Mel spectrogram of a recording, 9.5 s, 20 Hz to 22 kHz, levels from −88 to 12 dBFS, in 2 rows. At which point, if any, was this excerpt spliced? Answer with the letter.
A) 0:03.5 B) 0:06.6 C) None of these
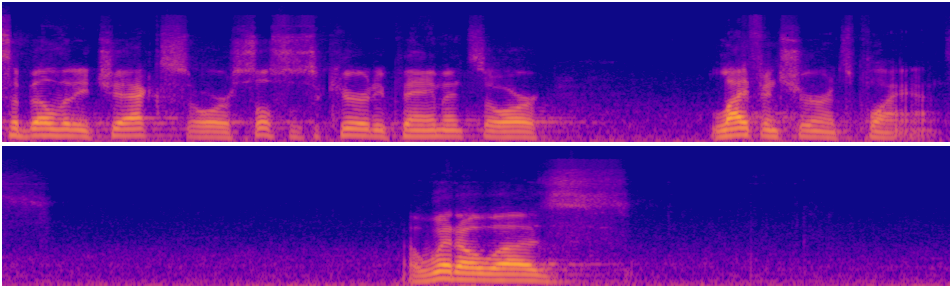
C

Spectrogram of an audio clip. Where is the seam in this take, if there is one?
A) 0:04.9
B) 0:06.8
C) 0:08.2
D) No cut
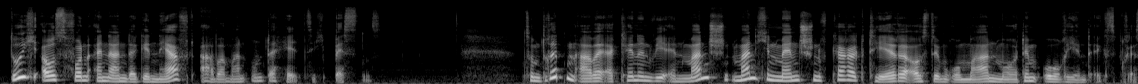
C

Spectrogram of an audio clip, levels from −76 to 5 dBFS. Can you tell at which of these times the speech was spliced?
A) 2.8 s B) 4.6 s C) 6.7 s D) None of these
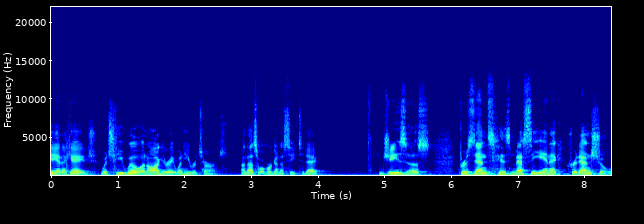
D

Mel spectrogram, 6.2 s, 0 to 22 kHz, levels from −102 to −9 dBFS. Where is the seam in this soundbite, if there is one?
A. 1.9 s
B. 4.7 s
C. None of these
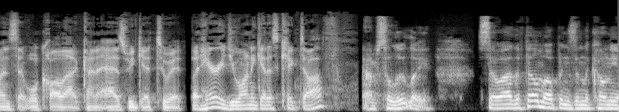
C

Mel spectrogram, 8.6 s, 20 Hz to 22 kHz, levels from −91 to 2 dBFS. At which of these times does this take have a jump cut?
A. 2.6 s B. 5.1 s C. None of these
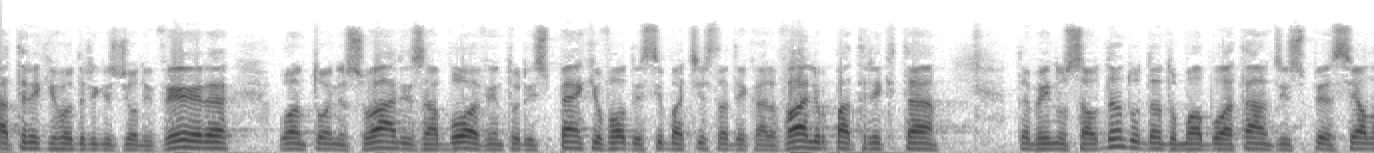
C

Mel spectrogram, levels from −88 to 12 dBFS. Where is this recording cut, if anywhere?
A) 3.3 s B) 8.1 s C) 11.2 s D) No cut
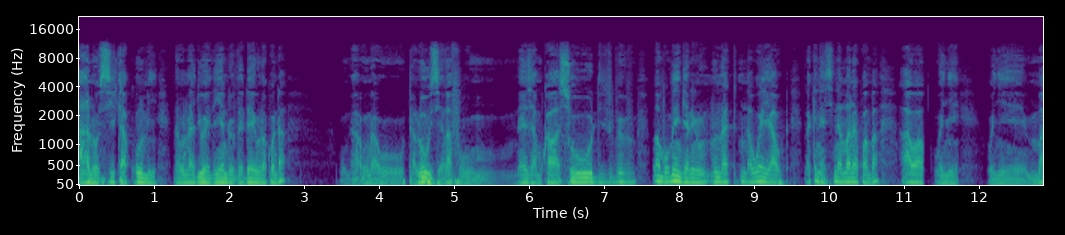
C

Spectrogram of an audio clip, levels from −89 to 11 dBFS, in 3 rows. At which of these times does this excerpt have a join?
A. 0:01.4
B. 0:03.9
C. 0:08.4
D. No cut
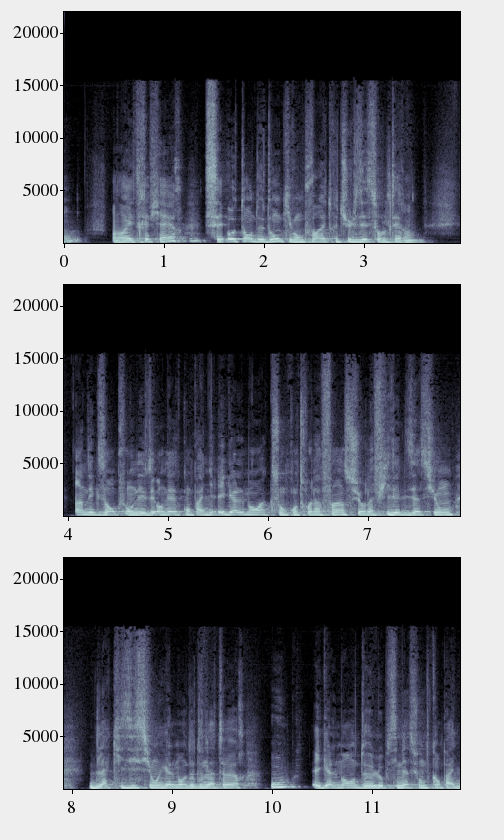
D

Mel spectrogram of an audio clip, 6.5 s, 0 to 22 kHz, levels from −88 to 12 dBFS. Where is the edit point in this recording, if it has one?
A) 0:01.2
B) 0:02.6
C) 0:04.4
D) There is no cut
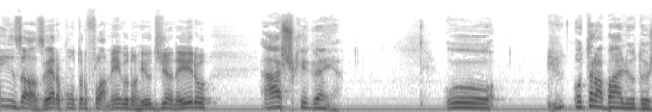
B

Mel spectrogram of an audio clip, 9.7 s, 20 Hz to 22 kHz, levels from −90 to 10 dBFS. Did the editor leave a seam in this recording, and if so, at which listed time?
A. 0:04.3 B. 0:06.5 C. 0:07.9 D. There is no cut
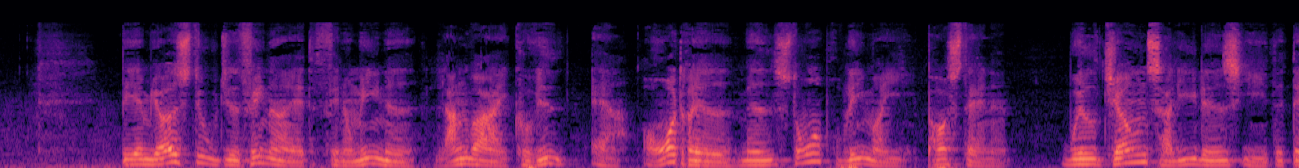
C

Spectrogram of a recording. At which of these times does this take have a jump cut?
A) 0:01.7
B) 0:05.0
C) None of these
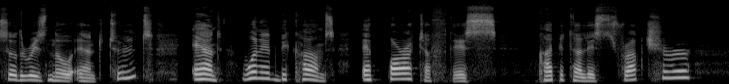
A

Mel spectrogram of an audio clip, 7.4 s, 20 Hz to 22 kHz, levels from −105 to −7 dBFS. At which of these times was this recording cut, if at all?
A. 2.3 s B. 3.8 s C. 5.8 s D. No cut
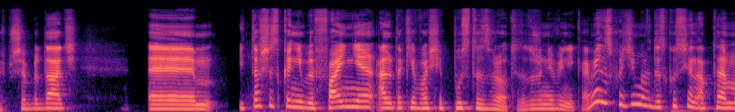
A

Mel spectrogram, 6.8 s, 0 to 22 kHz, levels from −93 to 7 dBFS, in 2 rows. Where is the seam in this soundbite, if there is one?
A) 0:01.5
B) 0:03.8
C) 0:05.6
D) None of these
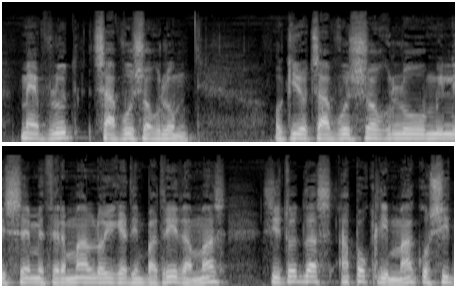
D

